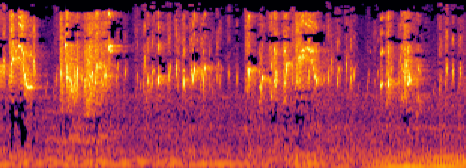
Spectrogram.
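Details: Pet female European goldfinch calling to stimulate the male to sing and grow excited: near-continuous bright high twittering and buzzy tinkling phrases, over a low mechanical hum.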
